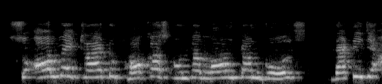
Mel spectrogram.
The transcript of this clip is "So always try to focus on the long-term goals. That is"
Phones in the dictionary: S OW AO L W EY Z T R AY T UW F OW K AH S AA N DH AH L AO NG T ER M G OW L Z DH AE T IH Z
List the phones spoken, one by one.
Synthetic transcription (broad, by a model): S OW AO L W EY T R AY T UW F OW K AH S AA N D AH L AO NG T ER M G OW L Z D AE T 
